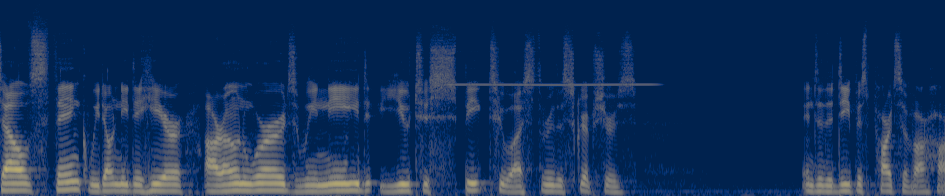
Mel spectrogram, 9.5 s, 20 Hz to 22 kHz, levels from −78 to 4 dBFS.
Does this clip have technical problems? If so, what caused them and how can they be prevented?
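Yes. From 4.31 to 6.67 s a thin 3.7 kHz feedback whistle sits well below the speech, likely from a speaker-to-microphone loop held just short of runaway. Its slow swelling and fading in level sets it apart from a fixed test tone or electrical whine. Lowering monitor gain, moving the microphone away from loudspeakers, or notching 3.7 kHz prevents it.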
